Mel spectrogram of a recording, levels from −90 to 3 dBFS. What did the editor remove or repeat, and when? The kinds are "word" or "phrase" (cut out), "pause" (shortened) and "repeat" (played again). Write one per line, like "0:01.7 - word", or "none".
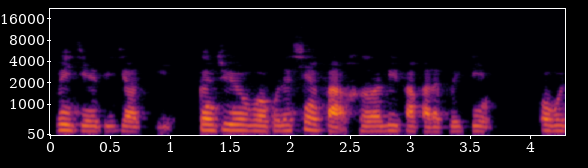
0:01.1 - pause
